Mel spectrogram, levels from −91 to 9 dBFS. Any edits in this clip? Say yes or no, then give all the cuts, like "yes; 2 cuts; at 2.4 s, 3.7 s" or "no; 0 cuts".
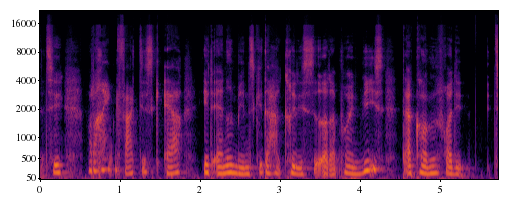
no; 0 cuts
